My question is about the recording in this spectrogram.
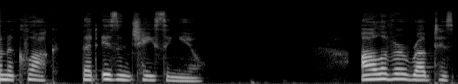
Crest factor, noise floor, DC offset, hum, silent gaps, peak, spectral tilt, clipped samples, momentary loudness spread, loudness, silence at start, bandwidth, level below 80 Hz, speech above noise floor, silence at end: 18 dB; -66 dBFS; under 0.1%; none; none; -6 dBFS; -5.5 dB/octave; under 0.1%; 11 LU; -23 LUFS; 0 s; 13 kHz; -60 dBFS; 43 dB; 0.05 s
